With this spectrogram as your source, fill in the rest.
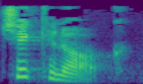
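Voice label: "chicken hawk", English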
